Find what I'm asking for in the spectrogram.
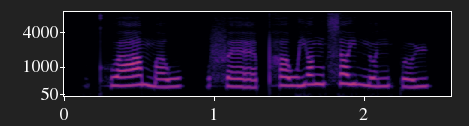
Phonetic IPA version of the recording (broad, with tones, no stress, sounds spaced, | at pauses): kʷʰ aː˨˥ m ɐ˨˧ w | f ɛː˨˩ pʰ ɐ˧ w j ɐ˥ ŋ s ɐ˥ j n̪ ɵ˨˧ n p ɵ˨˧ ɥ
